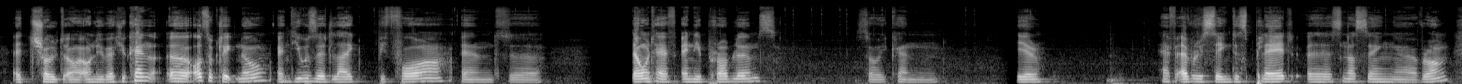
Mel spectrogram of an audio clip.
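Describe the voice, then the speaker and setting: Fairly slow speech with a non-native accent, fairly even intonation, and long, frequent pauses. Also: man, medium pitch for a man. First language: not English. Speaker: software developer demonstrating own program. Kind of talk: tutorial. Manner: halting, many fillers.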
